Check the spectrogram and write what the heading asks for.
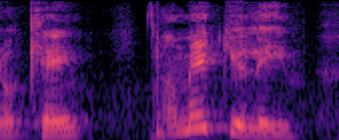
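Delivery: ordinary delivery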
